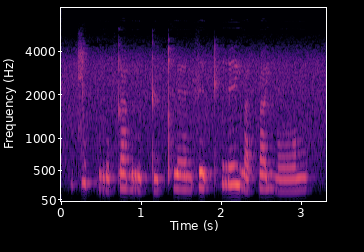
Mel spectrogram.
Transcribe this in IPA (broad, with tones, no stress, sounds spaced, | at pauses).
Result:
t͡ɕ u˥˩ k̚ p r o˨˩ k̚ t a˧ m r ɯ˨˩ k̚ t i˨˩ t̚ pʰ l ɛː˧ ŋ s e˦˥ ʔ kʰ r eː˥˩ j w a˨˩ t̚ p a˦˥ j ŋ ɔː˦˥ ŋ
